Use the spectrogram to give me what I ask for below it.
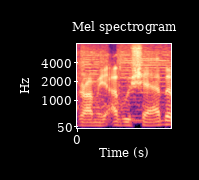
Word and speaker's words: Abushhab: My guest today is Rami Abushhab. Am I pronouncing that right? – Abushhab, yeah. – Abushhab. Okay, I'll get that right.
